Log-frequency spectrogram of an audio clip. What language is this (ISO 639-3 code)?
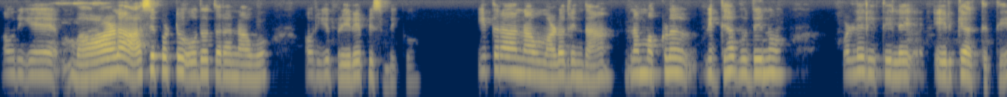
kan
